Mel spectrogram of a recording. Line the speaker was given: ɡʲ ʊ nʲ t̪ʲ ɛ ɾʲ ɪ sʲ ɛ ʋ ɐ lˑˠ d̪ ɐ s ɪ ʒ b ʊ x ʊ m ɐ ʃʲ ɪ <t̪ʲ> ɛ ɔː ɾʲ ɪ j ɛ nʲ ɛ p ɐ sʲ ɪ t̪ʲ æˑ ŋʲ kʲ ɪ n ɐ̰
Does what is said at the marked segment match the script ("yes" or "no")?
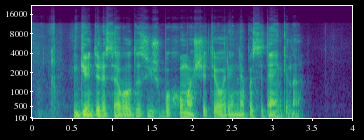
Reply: yes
